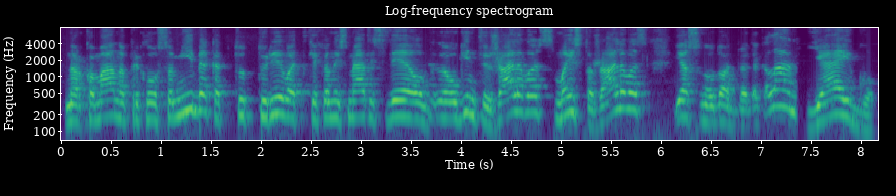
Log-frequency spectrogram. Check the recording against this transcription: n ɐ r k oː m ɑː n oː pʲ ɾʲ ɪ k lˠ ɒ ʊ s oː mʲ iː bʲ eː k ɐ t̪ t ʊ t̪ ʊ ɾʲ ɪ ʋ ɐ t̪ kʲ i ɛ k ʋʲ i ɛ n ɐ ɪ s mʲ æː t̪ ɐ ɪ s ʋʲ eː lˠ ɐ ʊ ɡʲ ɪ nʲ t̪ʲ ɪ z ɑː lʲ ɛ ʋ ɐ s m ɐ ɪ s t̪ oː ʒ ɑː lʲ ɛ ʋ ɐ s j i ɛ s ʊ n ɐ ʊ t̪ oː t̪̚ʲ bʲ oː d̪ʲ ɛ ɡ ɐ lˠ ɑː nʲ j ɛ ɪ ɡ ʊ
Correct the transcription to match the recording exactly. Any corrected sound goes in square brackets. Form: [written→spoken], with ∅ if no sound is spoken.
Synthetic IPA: n ɐ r k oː m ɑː n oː pʲ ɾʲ ɪ k lˠ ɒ ʊ s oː mʲ iː bʲ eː k ɐ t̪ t ʊ t̪ ʊ ɾʲ ɪ ʋ ɐ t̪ kʲ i ɛ k ʋʲ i ɛ n ɐ ɪ s mʲ æː t̪ ɐ ɪ s ʋʲ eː lˠ ɐ ʊ ɡʲ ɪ nʲ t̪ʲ ɪ [z→ʒ] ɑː lʲ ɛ ʋ ɐ s m ɐ ɪ s t̪ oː ʒ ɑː lʲ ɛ ʋ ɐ s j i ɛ s ʊ n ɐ ʊ [t̪→d̪] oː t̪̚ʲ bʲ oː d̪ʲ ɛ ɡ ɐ lˠ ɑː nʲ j ɛ ɪ ɡ ʊ

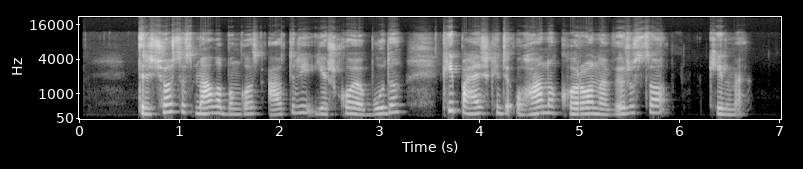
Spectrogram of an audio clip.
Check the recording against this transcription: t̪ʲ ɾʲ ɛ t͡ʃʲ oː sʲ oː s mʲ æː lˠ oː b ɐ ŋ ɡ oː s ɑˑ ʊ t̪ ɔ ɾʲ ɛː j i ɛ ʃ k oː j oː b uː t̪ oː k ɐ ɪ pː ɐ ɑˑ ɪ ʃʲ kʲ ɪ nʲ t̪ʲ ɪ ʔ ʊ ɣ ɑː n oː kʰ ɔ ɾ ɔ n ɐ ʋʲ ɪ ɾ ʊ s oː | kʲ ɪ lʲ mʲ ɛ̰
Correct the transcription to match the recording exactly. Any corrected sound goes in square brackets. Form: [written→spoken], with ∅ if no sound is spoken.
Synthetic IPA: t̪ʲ ɾʲ ɛ t͡ʃʲ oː sʲ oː s mʲ æː lˠ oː b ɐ ŋ ɡ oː s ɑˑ ʊ t̪ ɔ ɾʲ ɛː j i ɛ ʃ k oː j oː b uː [t̪→d̪] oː k ɐ ɪ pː ɐ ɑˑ ɪ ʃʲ kʲ ɪ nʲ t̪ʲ ɪ ʔ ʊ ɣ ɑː n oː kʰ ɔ ɾ ɔ n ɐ ʋʲ ɪ ɾ ʊ s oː | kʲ ɪ lʲ mʲ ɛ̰

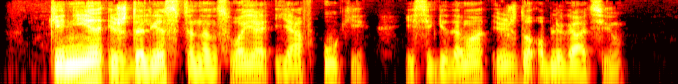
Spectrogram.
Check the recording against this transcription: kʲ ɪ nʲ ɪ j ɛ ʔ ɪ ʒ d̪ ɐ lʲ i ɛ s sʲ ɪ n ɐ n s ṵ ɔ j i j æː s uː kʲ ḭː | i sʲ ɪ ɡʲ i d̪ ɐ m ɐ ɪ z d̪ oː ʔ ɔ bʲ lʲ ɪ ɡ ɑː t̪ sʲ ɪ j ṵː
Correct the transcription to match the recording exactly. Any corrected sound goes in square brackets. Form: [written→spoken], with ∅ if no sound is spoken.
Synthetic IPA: kʲ ɪ nʲ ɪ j ɛ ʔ ɪ ʒ d̪ ɐ lʲ i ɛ s [sʲ→fʲ] ɪ n ɐ n s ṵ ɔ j [i→ɛ] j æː [s→f] uː kʲ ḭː | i sʲ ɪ ɡʲ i d̪ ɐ m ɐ ɪ [z→ʒ] d̪ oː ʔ ɔ bʲ lʲ ɪ ɡ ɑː t̪ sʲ ɪ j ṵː

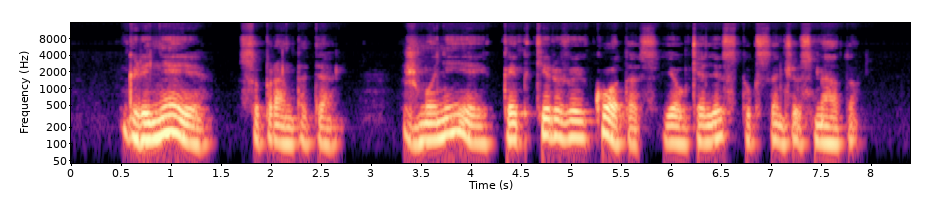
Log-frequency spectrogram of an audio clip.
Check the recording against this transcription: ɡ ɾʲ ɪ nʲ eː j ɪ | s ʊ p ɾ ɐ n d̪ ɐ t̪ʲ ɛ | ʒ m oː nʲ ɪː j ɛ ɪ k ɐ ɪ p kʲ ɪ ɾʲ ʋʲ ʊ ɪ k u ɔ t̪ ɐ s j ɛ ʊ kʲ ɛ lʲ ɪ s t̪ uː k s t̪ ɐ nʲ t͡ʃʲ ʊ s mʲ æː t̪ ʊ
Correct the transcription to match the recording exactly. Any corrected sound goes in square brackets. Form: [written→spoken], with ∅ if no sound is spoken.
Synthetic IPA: ɡ ɾʲ ɪ nʲ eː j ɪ | s ʊ p ɾ ɐ n [d̪→t̪] ɐ t̪ʲ ɛ | ʒ m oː nʲ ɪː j ɛ ɪ k ɐ ɪ p kʲ ɪ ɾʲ ʋʲ ʊ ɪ k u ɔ t̪ ɐ s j ɛ ʊ kʲ ɛ lʲ ɪ s t̪ uː k s t̪ ɐ nʲ t͡ʃʲ ʊ s mʲ æː t̪ ʊ

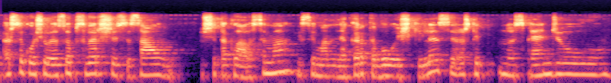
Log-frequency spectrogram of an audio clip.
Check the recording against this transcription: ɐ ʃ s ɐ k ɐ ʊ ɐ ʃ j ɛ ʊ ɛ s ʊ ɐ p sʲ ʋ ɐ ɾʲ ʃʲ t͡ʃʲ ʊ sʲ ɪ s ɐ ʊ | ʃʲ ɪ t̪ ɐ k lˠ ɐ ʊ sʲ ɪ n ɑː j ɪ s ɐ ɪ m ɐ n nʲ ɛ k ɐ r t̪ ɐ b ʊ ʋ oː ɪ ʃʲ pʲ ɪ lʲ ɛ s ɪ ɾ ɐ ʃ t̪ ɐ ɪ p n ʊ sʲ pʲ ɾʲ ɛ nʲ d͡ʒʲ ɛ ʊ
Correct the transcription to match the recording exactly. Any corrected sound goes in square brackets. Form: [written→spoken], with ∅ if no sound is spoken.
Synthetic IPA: ɐ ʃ s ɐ k ɐ ʊ ɐ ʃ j ɛ ʊ ɛ s ʊ ɐ p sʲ ʋ ɐ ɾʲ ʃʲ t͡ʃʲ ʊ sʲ ɪ s ɐ ʊ | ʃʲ ɪ t̪ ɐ k lˠ ɐ ʊ sʲ ɪ [n→m] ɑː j ɪ s ɐ ɪ m ɐ n nʲ ɛ k ɐ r t̪ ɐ b ʊ ʋ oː ɪ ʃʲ [pʲ→kʲ] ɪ lʲ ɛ s ɪ ɾ ɐ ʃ t̪ ɐ ɪ p n ʊ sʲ pʲ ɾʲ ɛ nʲ d͡ʒʲ ɛ ʊ

